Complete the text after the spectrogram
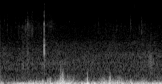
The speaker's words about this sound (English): I didn't know it was this windy.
